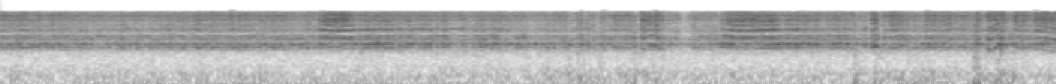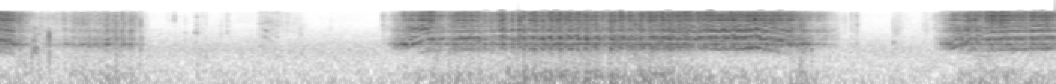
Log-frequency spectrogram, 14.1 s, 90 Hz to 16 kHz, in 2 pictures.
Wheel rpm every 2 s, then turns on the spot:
230, 230, 230, 170, 20, 200, 80.
none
